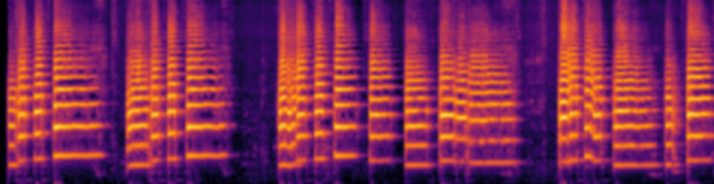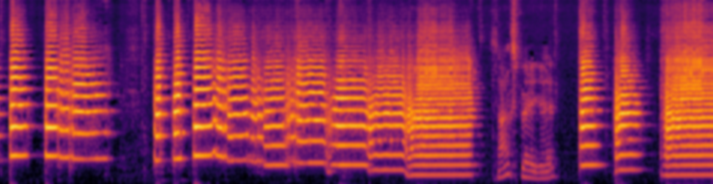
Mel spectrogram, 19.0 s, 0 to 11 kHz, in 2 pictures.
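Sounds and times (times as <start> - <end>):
cornet playing short phrases: 0.1 - 19.0.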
